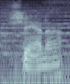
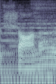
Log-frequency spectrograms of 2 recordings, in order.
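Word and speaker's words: Shana: This is an instance where her name is pronounced Shanna or Shauna or something, and I choose to pronounce it Shayna.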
